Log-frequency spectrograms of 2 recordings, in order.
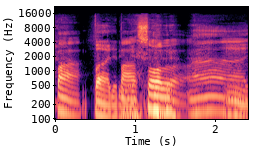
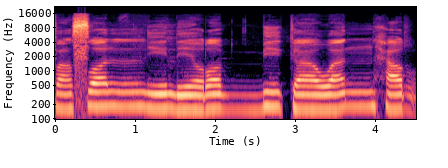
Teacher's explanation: gigi seri atas kita ini masuk ke perut bibir bawah kita kita ya Fa ah kasih hembusan angin sedikit ya karena sifatnya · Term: huruf Fa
